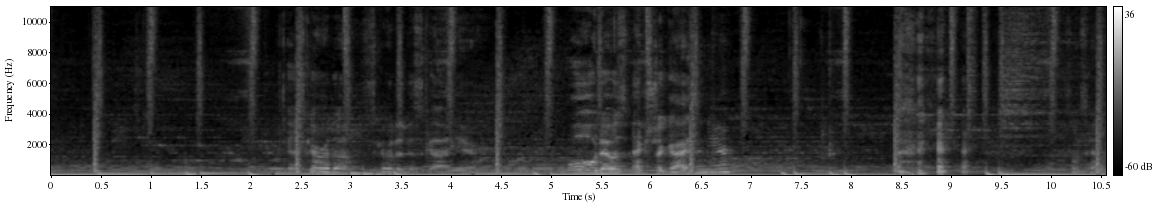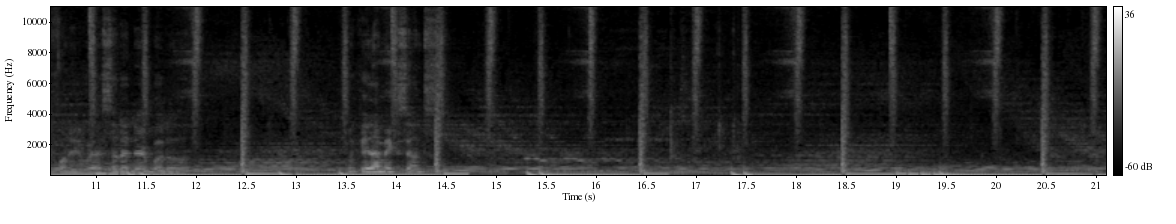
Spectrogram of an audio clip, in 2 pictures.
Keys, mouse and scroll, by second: 0.1 shift+middle click, 0.8-1.9 shift+middle drag, 2.5 click, 3.7 Delete, 3.7 \, 5.6 click, 6.6 Delete, 7.4 click, 7.7 Delete, 9.2 shift+middle click, 10.5 click, 11.1-12.6 shift+middle drag, 12.7 shift+middle click, 13.1 shift+middle click, 13.8 shift+middle click, 14.4 shift+middle click, 15.1 middle click, 15.7 scroll down 1, 17.3 ctrl+s, 18.2 scroll up 1, 19.1 shift+middle click, 20.2 middle click, 20.8-21.1 shift+middle drag.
